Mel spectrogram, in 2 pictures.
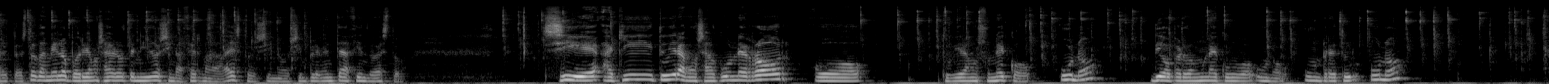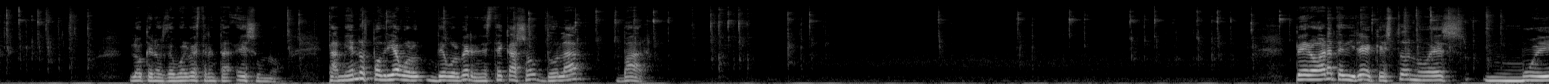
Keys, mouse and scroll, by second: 0.0 super+l, 0.3-2.4 typing, 2.9 ctrl+p, 5.2 super+l, 5.4-7.0 typing, 8.3-15.7 typing, 10.8 Escape, 16.2 super+h, 18.5 super+l, 19.1-23.6 typing, 23.3 Escape, 24.8 v, 25.6 Escape, 26.2-29.7 typing, 28.7 Escape, 29.8 super+h, 30.0 ctrl+p, 30.3 Return.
